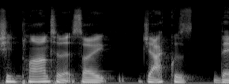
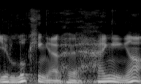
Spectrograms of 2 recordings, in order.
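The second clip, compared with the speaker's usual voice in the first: ordinary talk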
